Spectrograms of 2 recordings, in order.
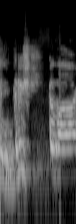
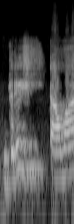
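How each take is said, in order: First: दृष्टवा with a half ट; correct drishtva. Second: दृष्टवा with an extra vowel after ट; wrong drishtava. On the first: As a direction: join ट straight into वा in दृष्टवा. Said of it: "ट आधा है". (आधे ट के साथ दृष्टवा) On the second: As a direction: say दृष्टवा as if ट were full. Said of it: "दृष्टवा नहीं बोलेंगे". (गलत उच्चारण दृष्टवा) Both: Shown as a demonstration.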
